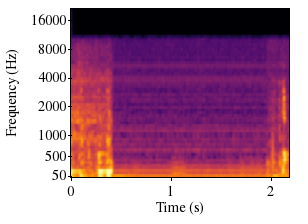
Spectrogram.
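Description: Steady electrical hum, low and unchanging, with a ladder of even overtones; it settles in about half a second in, after a brief low bump.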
